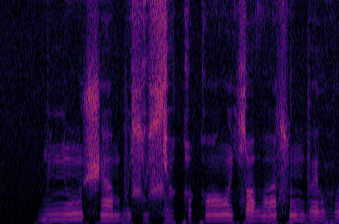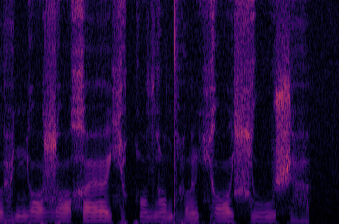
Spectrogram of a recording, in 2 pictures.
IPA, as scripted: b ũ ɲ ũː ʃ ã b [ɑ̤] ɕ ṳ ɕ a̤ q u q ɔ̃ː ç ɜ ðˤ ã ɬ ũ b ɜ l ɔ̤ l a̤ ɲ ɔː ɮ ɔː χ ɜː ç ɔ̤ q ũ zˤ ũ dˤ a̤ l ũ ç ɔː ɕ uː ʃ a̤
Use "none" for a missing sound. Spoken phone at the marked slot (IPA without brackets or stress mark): ɔ̤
